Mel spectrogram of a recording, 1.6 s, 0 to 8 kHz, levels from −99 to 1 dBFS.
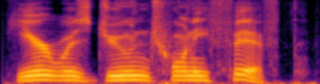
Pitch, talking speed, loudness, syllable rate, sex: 145 Hz, 190 wpm, -15 LUFS, 4.7 syllables/s, male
